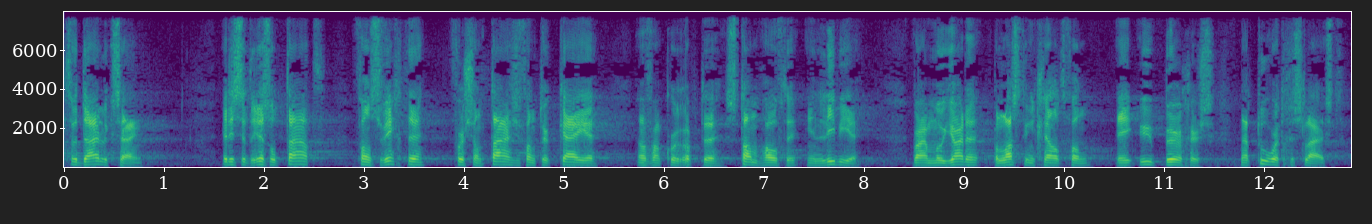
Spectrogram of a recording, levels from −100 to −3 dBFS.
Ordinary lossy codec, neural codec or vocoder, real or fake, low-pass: none; none; real; none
